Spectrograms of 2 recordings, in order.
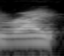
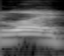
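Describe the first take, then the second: First: The word begins with an R sound. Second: The word begins with an L sound. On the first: "in Japan they say right" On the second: "they say light"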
